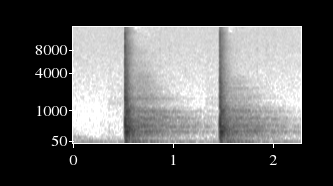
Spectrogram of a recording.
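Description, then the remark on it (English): Two loud, heavy knocks on a door, about a second apart, each a sharp thud with a booming, resonant tail that fades out. No voices accompany them. “Knock, knock. Never at quiet.”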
